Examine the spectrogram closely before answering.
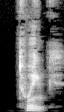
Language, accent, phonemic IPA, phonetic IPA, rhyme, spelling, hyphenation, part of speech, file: English, Australia, /ˈtwɪŋk/, [ˈtʰwɪŋk], -ɪŋk, twink, twink, verb / noun, En-au-twink.ogg
- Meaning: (verb) 1. To twinkle; to sparkle 2. To wink; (noun) 1. One or more very small, short bursts of light 2. A very short moment of time 3. The chaffinch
